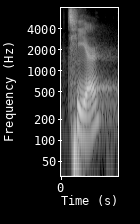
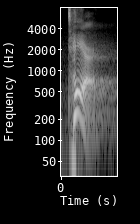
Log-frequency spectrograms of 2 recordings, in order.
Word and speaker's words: tear: Another example could be, it's not the same to shed a tear when you cry than to tear a piece of paper. Tear, tear.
